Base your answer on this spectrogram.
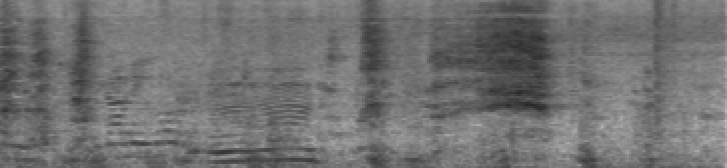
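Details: Young female Berkshire x Pietrain crossbred pig on a hog farm, short low grunts and a drawn-out tonal squeal early on, then breathy snorts, mixed with people talking nearby.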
